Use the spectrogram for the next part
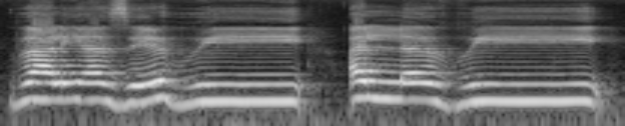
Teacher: یا مدہ ہونے کی وجہ سے اس کو کھینچ کر پڑھیں گے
